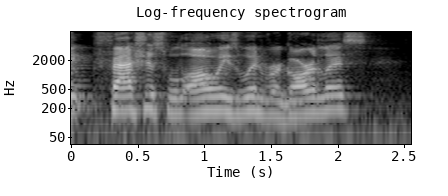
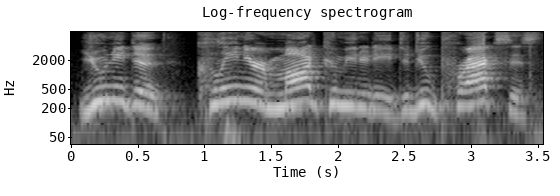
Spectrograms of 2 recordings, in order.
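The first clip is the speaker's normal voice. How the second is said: high, loud mock gush; sneering impression of an awestruck follower, higher and louder; mocking gushing fan; 5 semitones higher, 7 dB louder than usual. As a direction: ham up a starry-eyed fan, slowing on oh my god. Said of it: "their dumb fucking perverted fans watch it and go".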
